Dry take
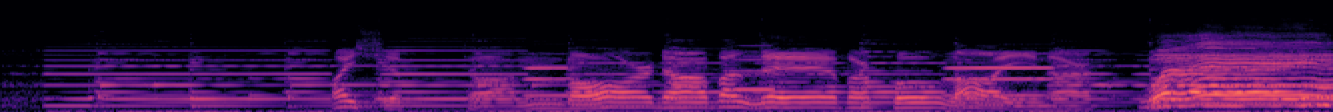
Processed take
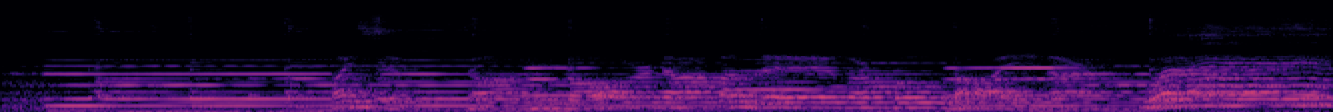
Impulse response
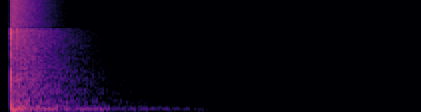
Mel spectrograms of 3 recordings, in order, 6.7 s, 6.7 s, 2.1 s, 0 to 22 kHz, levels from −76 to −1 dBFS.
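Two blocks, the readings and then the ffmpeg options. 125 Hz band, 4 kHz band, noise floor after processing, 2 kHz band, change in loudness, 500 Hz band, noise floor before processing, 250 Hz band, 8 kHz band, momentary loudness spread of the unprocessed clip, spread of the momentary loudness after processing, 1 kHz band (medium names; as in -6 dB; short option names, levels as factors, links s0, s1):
+2.0 dB, under -25 dB, -45 dBFS, -10.5 dB, -9.0 dB, -8.5 dB, -45 dBFS, -4.0 dB, no reading, 15 LU, 4 LU, -10.5 dB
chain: -filter_complex "[0:a]firequalizer=gain_entry='entry(830,0);entry(3700,-26);entry(7200,9)':delay=0.05:min_phase=1,acompressor=threshold=0.00794:ratio=2.5,asplit=2[s0][s1];[1:a]atrim=start_sample=2205[s2];[s1][s2]afir=irnorm=-1:irlink=0,volume=0.188[s3];[s0][s3]amix=inputs=2:normalize=0,volume=1.26"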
